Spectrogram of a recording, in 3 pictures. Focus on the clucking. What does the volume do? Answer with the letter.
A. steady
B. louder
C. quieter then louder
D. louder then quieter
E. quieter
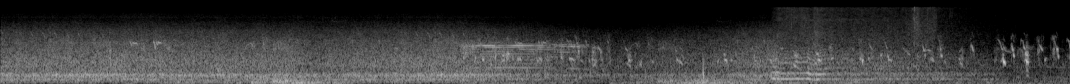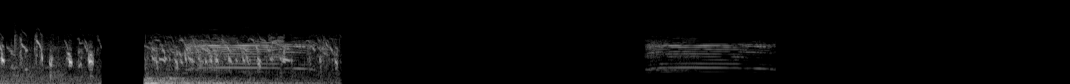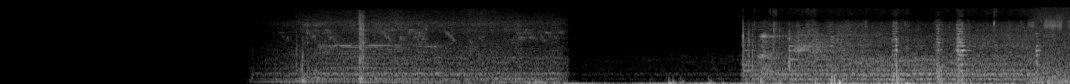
D.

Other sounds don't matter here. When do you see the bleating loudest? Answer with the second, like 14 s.
5 s.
